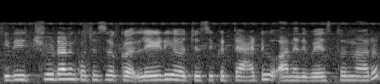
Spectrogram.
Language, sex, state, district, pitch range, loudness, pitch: Telugu, female, Andhra Pradesh, Annamaya, 185-215 Hz, -17 LUFS, 195 Hz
